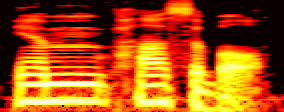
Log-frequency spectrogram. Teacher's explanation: Here the underlying form is still in but the surface form is now im with an M sound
